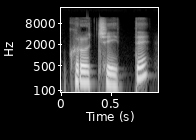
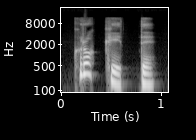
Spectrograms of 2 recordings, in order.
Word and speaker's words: crocchette: Non croccette, ma con la cidura. Crocchette.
